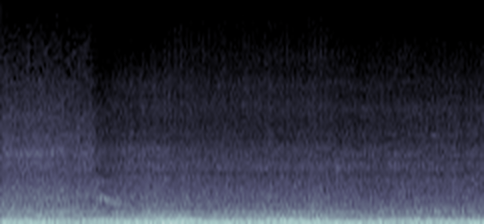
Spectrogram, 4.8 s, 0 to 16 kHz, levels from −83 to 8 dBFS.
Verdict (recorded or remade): recorded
